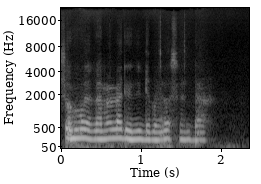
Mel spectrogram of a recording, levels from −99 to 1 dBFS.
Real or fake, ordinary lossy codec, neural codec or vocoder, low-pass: fake; none; codec, 44.1 kHz, 2.6 kbps, DAC; none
